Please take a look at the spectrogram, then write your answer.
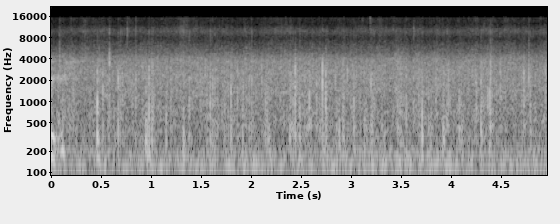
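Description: Steady rain patters on a surface beside a rice-field lotus pond, a dense continuous hiss of drops with scattered louder taps, no voices.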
